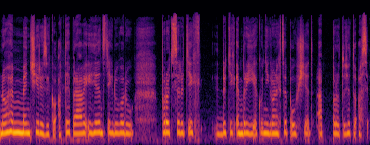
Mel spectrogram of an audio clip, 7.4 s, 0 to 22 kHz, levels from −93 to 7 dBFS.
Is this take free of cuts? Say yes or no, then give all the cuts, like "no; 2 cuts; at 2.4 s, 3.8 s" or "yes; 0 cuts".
yes; 0 cuts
